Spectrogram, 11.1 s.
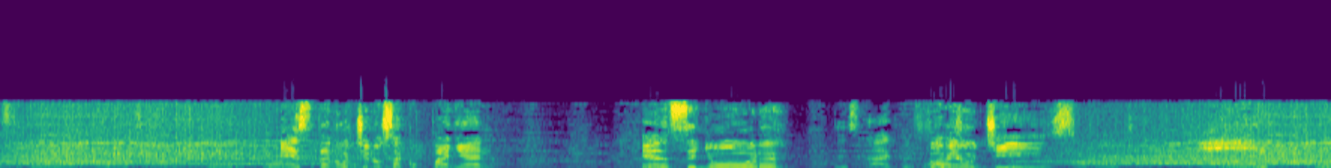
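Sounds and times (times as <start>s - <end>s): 
audience clapping: 0.0s - 4.1s, 8.7s - 11.0s
speech: 2.4s - 4.2s, 5.3s - 11.0s.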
